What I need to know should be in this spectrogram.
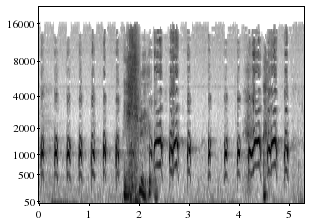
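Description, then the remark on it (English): A chicken clucks in a quick, steady run of short calls, broken midway by a loud noisy burst, then resumes with higher, squawkier clucks; fairly loud. “Again, I don't speak view cluck.”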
